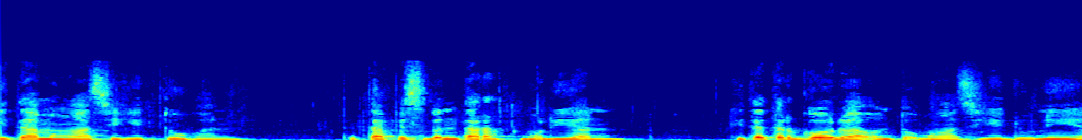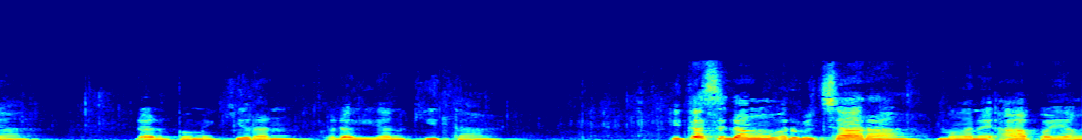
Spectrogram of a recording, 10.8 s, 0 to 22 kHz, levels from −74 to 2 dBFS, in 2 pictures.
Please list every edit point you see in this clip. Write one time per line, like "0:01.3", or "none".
none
